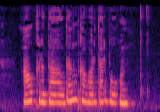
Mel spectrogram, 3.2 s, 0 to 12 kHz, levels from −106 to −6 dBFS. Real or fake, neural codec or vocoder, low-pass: real; none; 9.9 kHz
